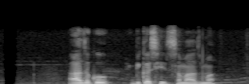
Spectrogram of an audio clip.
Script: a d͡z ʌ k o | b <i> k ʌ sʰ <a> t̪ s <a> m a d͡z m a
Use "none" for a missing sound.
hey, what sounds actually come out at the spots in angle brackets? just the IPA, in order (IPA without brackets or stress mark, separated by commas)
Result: i, i, ʌ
